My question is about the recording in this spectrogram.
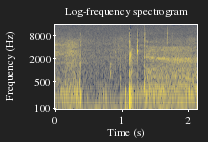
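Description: Near silence: room tone in a pause between spoken sentences, with a faint short click a little past a second in.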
